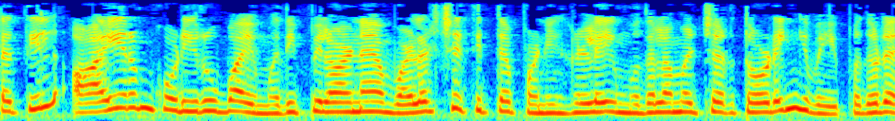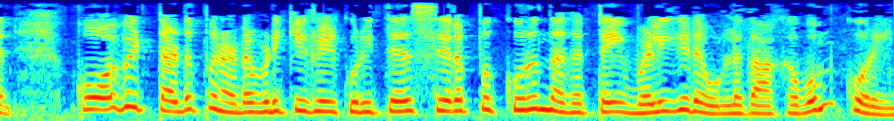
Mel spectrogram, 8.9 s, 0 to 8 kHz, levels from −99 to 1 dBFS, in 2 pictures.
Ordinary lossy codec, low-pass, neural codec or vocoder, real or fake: none; 7.2 kHz; none; real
